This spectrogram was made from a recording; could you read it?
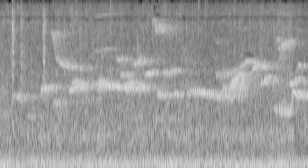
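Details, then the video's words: White-rumped shama giving smooth drawn-out whistles that glide up and down, overlapping softly, over a constant low hum. "Menikmati Kicauan Murai Batu"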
